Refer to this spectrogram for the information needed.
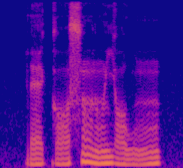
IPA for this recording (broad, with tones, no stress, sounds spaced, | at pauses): ɾ ɛ˨ k ɔ˨˦ s ũ˦˨ ɾ ũ˧ j ɔ˨ w ũ˨˦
